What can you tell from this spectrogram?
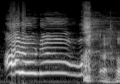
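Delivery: very high, slow, loud half-laughing whine; helpless laughing wail. Retold or imitated. Tells Matt on the phone she has no idea what she needs: helpless laughing wail.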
